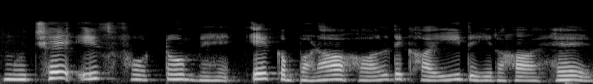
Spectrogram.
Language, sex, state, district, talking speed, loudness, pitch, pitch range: Hindi, female, Madhya Pradesh, Katni, 110 wpm, -19 LUFS, 215 Hz, 190-235 Hz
